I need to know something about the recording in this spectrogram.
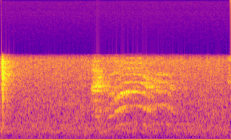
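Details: Indoor pet cat meowing in a way said to sound like "momma": one drawn-out, arching, harmonic-rich call lasting under a second, with a person's voice asking questions around it in a small quiet room.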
